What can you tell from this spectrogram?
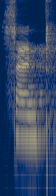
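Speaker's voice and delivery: cent said short; English example word. Shown as a demonstration. Teacher modelling सेंट for students, short e. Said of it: "जैसे".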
